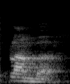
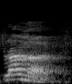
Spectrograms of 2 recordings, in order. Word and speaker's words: plumber: what is this planta the wrong pronunciation is plumber' the right pronunciation is Plummer the son of B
